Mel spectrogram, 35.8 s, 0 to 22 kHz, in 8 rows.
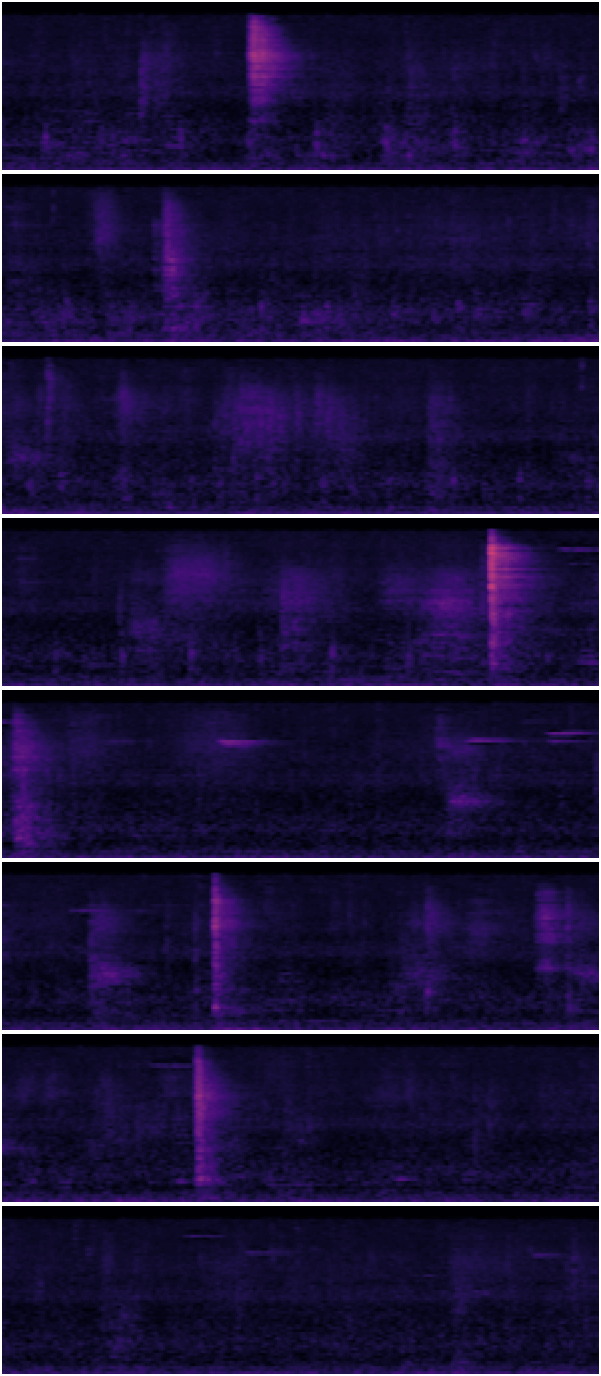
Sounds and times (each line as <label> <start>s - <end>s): voices 11.7s - 35.0s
